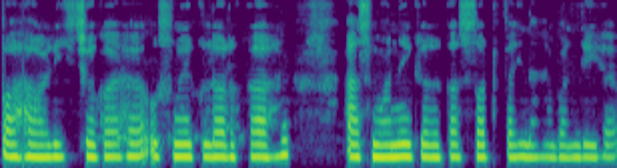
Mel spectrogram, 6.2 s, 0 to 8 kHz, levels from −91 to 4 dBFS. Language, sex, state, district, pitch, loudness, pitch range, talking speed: Hindi, female, Bihar, Sitamarhi, 220 Hz, -14 LUFS, 215-220 Hz, 145 wpm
